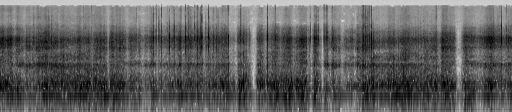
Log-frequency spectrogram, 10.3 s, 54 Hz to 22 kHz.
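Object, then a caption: Silicone microphone cover. Fingertips scratch and tap a small, hollow, white, dimpled textured cover, likely silicone, on the right microphone capsule of a Tascam recorder. The result is a steady, dense crackly scratching and patter with a low hum underneath and bright hiss on top. It briefly drops out around the 5- and 9-second marks.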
